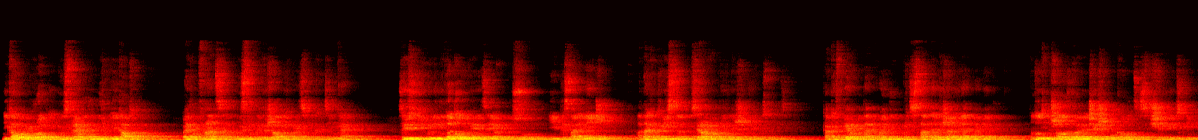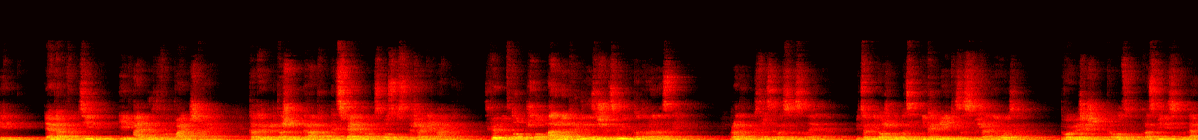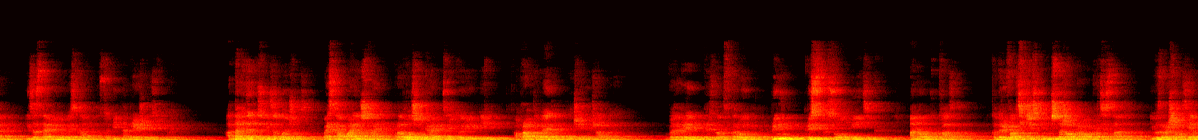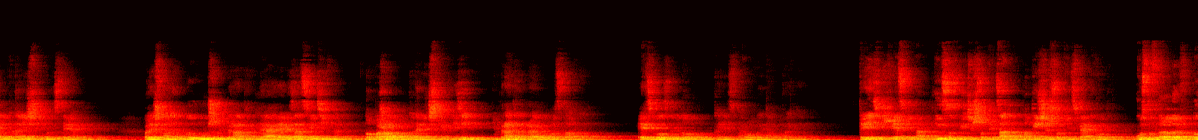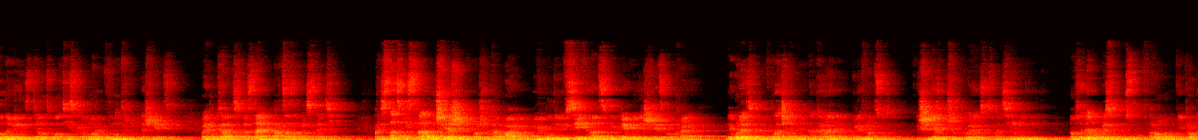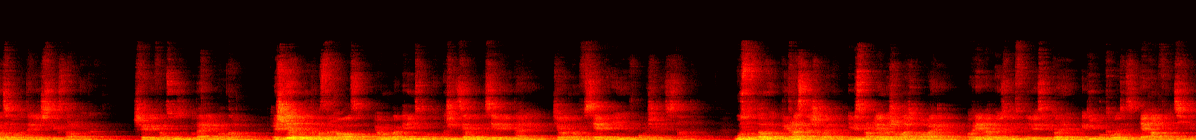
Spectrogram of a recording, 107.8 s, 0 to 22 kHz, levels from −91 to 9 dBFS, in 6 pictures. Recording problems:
room echo; strong; dies away in 1.7 s
off-mic speech; far

